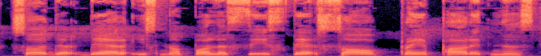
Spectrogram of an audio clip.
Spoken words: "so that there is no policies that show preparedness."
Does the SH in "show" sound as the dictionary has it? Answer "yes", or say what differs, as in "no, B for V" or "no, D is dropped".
no, S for SH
